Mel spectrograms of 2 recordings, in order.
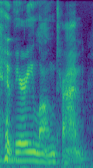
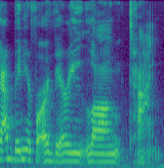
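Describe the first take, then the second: First: A very long time said through a laugh; laughing repeat. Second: Said in the usual way. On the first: Shown as a demonstration. Mother repeating to Dana how long she was stuck, with a laugh.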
